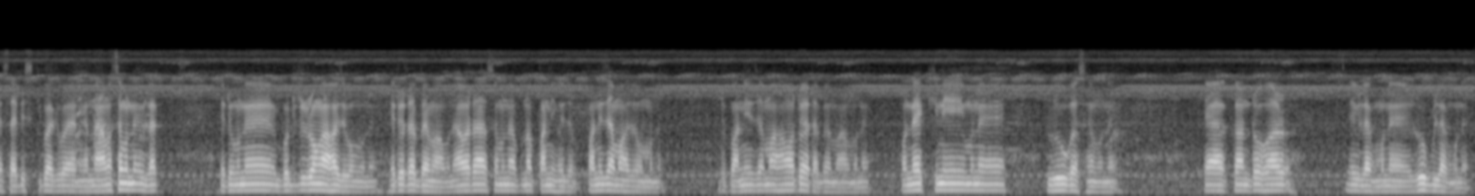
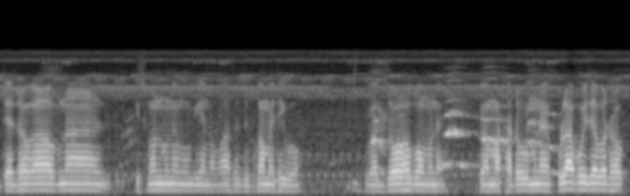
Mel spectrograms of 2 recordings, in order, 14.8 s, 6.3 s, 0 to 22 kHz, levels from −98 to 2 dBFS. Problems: constant background noise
